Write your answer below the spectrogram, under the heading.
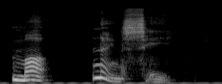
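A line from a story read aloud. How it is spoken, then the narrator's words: Startled exclamation. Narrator (Italian): esclamò l'ebreo, trasalendo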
